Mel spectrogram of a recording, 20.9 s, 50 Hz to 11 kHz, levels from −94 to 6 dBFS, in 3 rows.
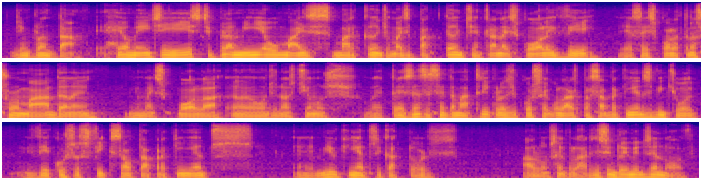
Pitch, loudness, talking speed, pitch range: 90 Hz, -16 LUFS, 140 wpm, 80-95 Hz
